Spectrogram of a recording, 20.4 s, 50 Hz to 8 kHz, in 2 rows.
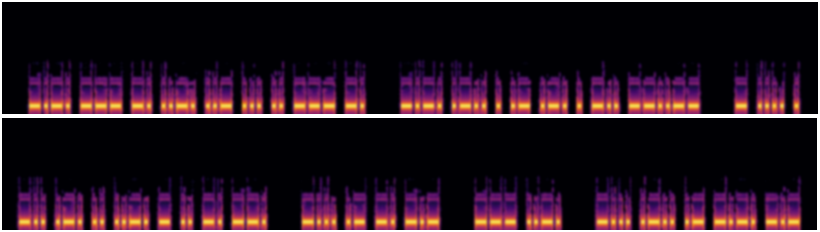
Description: Morse code, heard as a keyed tone, about 27 wpm, 650 Hz. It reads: CONFUSION CLEARED, THE DRIFTING BANK OF BLACK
